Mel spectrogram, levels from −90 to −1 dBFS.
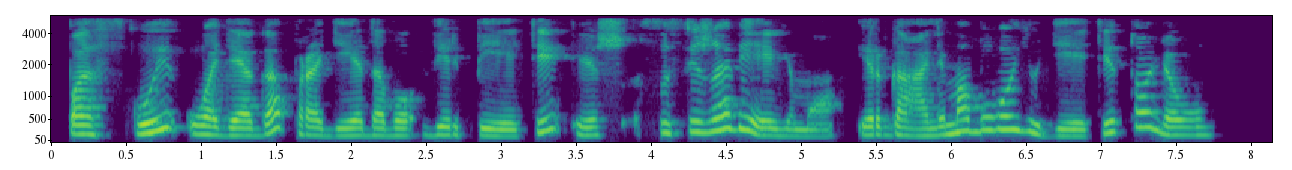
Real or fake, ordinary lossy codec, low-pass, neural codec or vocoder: real; AAC, 48 kbps; 5.4 kHz; none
